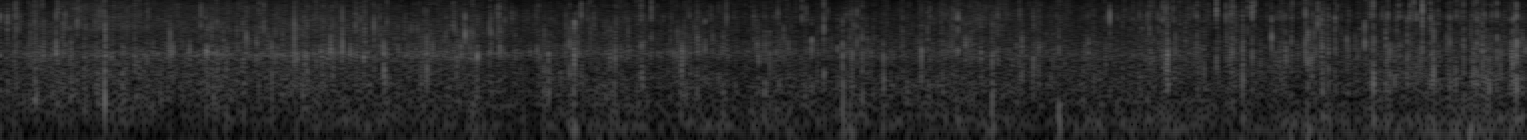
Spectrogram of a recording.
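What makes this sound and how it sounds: Fingertips and nails tap and scratch across clear plastic bubble wrap wrapped around a hollow-form binaural microphone. The result is a dense, steady patter of crisp plastic clicks and crackles over a soft rustling hiss, bright in tone and much like rain on a surface, with occasional sharper taps standing out.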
